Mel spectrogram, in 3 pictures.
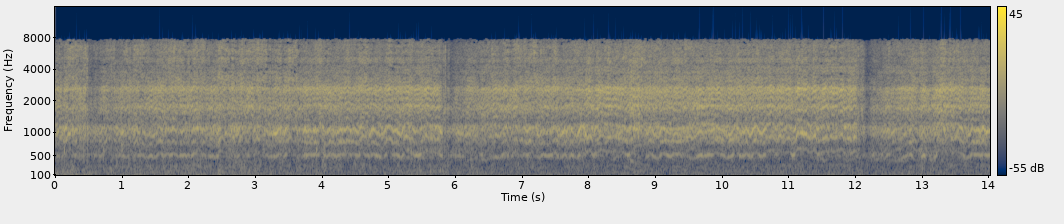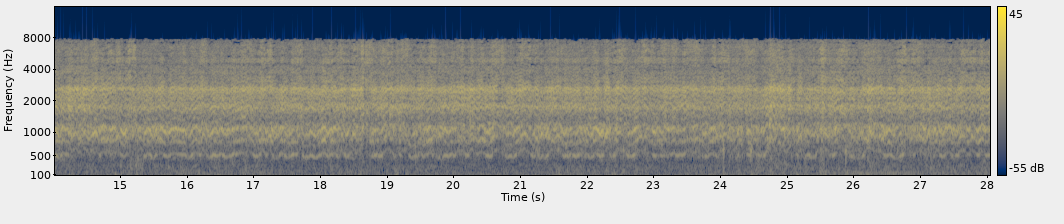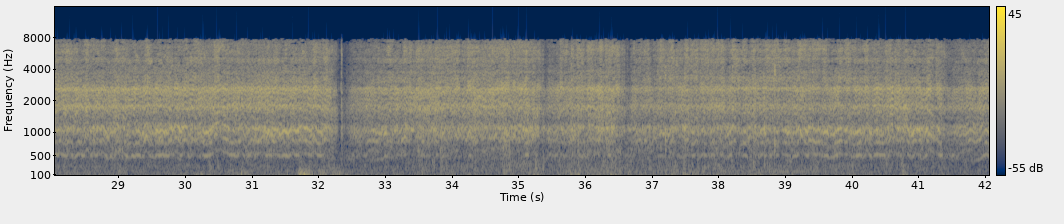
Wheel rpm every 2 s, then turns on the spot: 60, 70, 60, 60, 70, 70, 60, 70, 70, 70, 70, 70, 70, 70, 70, 60, 60, 60, 50, 70, 60.
none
